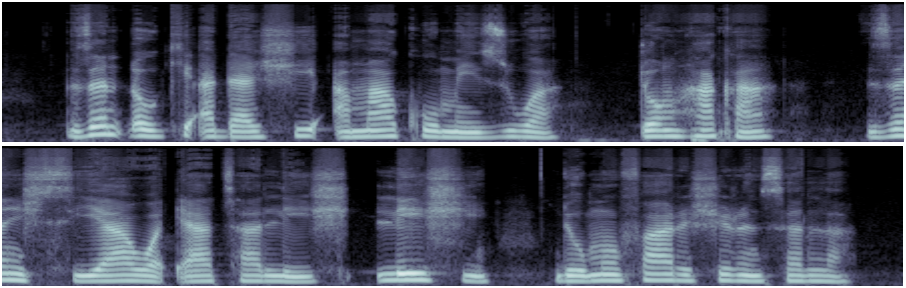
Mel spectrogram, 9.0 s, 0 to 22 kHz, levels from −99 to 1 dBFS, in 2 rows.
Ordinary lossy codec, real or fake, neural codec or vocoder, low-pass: none; real; none; none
